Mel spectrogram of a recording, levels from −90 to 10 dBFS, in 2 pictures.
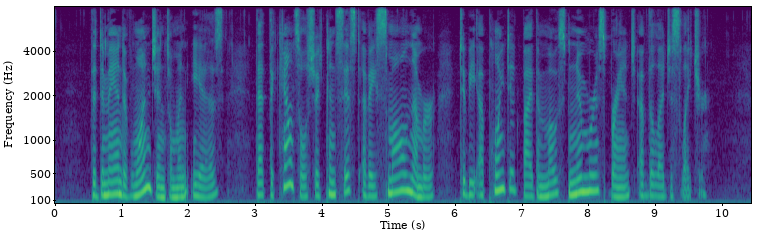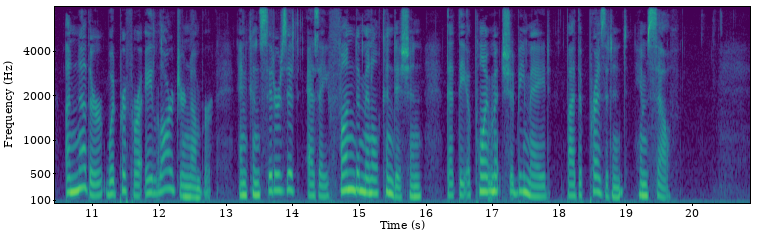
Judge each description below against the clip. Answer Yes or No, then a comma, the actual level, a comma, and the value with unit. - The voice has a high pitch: No, medium, 180 Hz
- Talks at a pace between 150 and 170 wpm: No, average, 140 wpm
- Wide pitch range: Yes, wide, 6.2 semitones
